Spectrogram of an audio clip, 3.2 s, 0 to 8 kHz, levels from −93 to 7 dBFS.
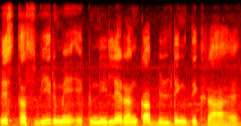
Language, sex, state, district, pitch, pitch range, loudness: Hindi, male, Uttar Pradesh, Lucknow, 155 Hz, 145-170 Hz, -17 LUFS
